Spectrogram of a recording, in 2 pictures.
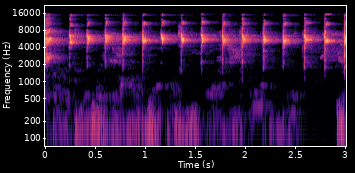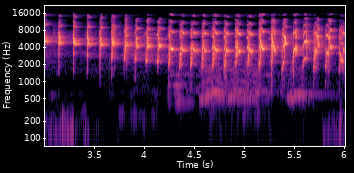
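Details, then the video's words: Long lovebird 'ngekek' trill meant to make listless lovebirds eager to sing: a rapid, even string of high pulses lasting the full six seconds, growing fuller and louder near the end. "LOVEBIRD LOYO DIJAMIN JADI SEMANGAT BUNYI LAGI, Setelah Mendengar Suara Burung Lovebird Satu Ini"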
